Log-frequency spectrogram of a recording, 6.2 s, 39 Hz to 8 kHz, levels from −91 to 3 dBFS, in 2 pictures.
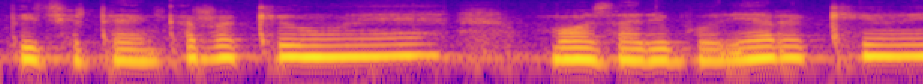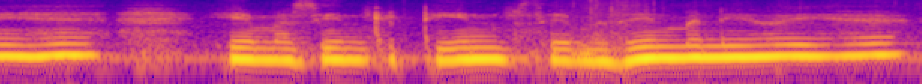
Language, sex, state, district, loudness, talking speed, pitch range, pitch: Hindi, female, Punjab, Fazilka, -13 LUFS, 195 wpm, 190-230 Hz, 210 Hz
